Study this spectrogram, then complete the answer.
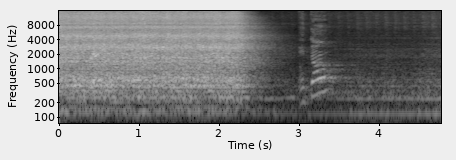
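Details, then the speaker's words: Consul clothes washer that starts running as soon as it is plugged in: loud, harsh deafening motor roar cutting off abruptly, as the shorted control board drives the motor directly. "e a placa tá em curto não tá mandando já tá ligando o motor direto que você nem ligar lavadora e quando eu ligo a lavadora ela já faz esse barulho ensurdecedor"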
